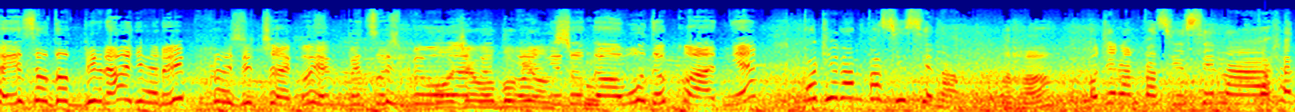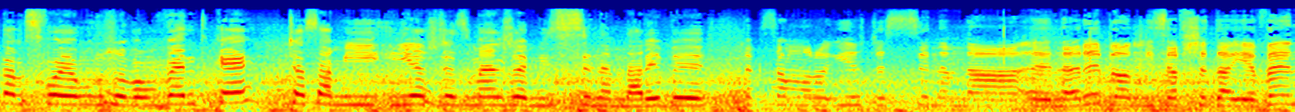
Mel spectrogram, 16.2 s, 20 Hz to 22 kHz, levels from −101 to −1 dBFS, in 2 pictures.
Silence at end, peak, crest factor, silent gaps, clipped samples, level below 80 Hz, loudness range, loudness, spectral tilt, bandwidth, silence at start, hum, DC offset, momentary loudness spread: 0 s; 0 dBFS; 14 dB; none; under 0.1%; -30 dBFS; 2 LU; -14 LUFS; -5 dB/octave; 15.5 kHz; 0 s; none; under 0.1%; 4 LU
